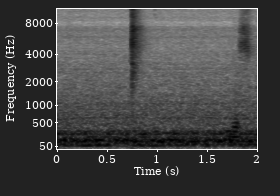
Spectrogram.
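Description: Steady low room hum, like an air conditioner or fan running, with a brief hiss about three-quarters of a second in.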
